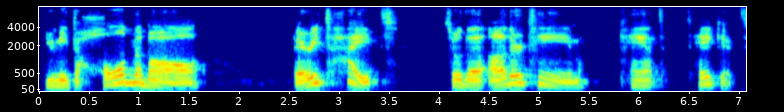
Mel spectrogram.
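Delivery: put-on drawn out, as if to a child; slow and condescending. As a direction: spell it out slowly, mock patient. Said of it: "I'm gonna say it very slow so you'll understand".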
